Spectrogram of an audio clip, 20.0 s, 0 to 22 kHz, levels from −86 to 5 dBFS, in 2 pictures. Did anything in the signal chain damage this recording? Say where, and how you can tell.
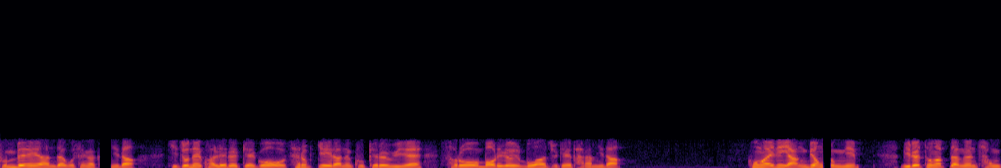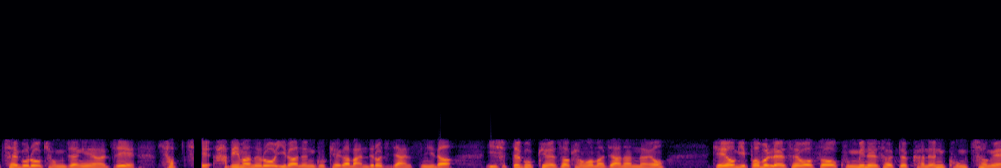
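Yes, packet loss filled with silence on the network: hard-edged gaps at 0.99–1.11 s (120 ms), 8.22–8.31 s and 11.94–12.03 s (90 ms each) chop the speech, which points to 30 ms packets.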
